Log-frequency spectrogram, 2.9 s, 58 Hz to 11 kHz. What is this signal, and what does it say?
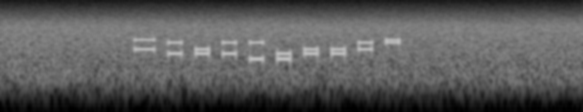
Multi-frequency trunk signalling (R1, as on North American trunks), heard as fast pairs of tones, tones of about 70 ms, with phone line noise. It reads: KP 83871339 ST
